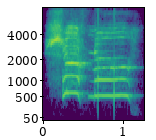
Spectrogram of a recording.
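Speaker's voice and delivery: very high, loud mock cry; exclaimed town name. Shouts the town's name.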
